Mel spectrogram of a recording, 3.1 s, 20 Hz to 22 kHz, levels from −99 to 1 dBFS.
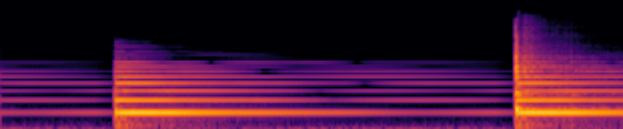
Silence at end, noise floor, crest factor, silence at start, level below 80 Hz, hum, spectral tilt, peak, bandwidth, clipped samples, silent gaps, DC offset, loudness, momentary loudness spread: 0 s; -49 dBFS; 22 dB; 0.55 s; -58 dBFS; none; -3 dB/octave; 0 dBFS; 8.6 kHz; under 0.1%; none; under 0.1%; -20 LUFS; 19 LU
